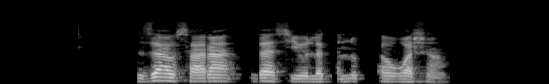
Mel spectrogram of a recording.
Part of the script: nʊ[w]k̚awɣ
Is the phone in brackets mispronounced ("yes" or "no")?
yes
